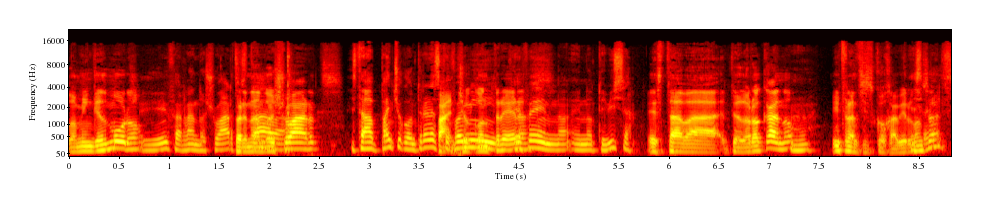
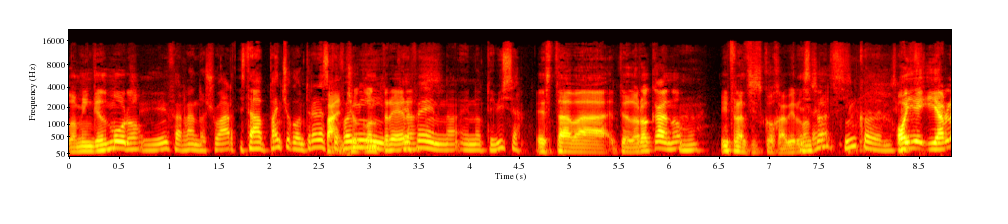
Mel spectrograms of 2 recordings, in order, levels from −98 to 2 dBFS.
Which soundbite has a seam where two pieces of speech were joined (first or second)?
second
